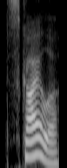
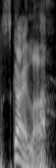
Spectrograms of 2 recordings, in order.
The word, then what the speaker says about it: Scylla: Skyla. Skyla, never mind. Yeah, I was saying it wrong. Skyla.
